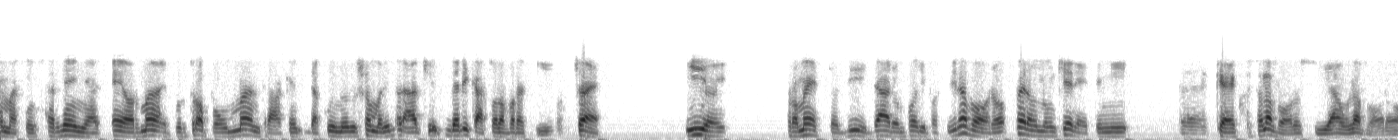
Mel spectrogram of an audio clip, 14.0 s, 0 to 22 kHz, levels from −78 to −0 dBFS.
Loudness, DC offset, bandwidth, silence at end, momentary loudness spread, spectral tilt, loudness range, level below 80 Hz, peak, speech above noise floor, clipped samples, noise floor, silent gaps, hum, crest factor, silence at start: -24 LUFS; under 0.1%; 4.8 kHz; 0 s; 10 LU; -8.5 dB/octave; 2 LU; -58 dBFS; -8 dBFS; 38 dB; under 0.1%; -61 dBFS; none; 50 Hz at -60 dBFS; 16 dB; 0 s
